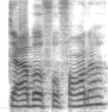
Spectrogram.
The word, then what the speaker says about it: Daba Fofana: then full back uh daba fofana that's actually how it's pronounced I had to look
